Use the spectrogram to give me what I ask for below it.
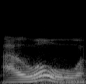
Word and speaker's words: OUOW: (Brian: Yeah) oooOOohoOO Jason: Give it to us Umu: OUOW All: *struggling to pronounce OUOW* Brian: ow-woah Jason: That was it Umu: That's it (3x)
